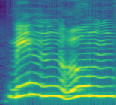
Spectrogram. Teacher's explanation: panjang dua ketukan karena ada Alif diawali dengan fathah minhum Nun nun mati bertemu dengan Ha jelas terang karena izhar bukan izhar syafawi tapi izhar izhar halqi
